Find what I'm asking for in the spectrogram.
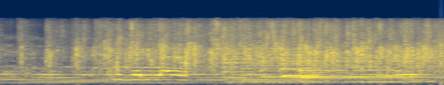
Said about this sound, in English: I didn't say that for you to applaud, but uh, I love you guys.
